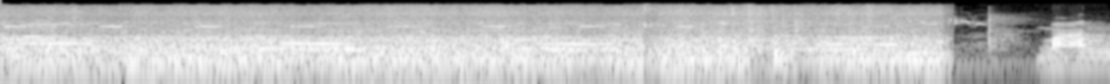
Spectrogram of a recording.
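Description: A truck's reversing alarm beeps repeatedly.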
